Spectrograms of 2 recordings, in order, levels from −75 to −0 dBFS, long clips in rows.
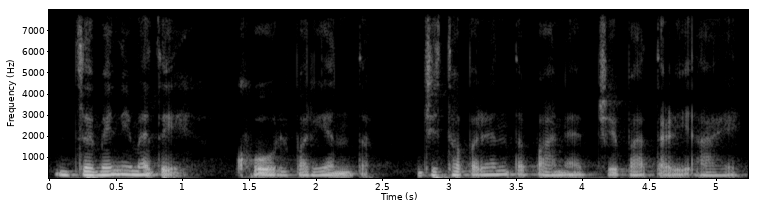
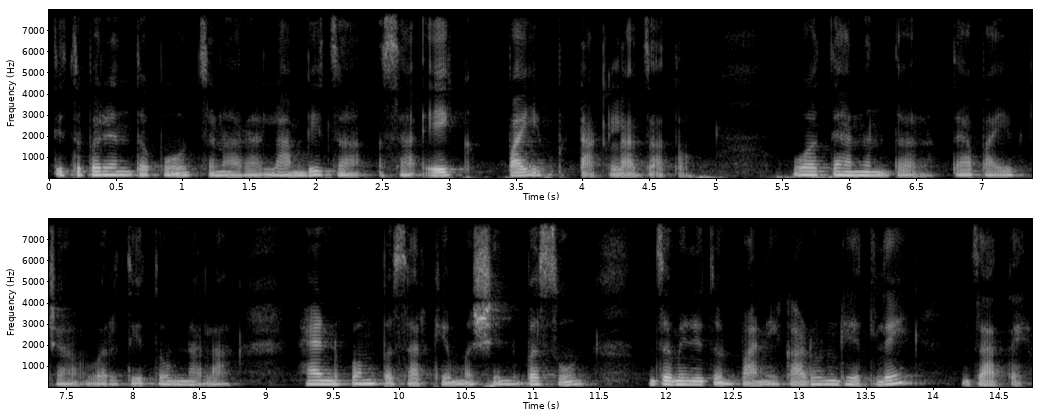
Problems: none marked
